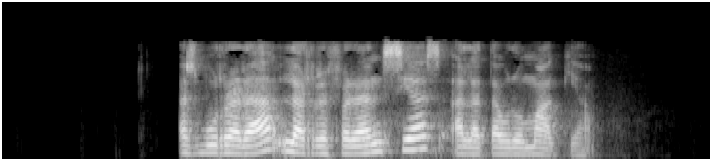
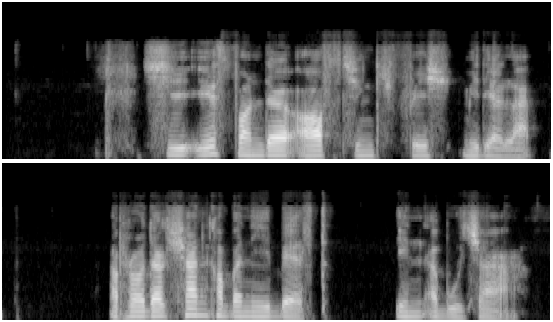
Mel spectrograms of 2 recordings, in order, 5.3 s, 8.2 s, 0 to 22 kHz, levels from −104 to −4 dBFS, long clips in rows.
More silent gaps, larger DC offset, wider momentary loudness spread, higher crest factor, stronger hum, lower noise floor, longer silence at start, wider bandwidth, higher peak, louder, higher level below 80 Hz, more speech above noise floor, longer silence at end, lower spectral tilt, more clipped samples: neither; neither; second, 12 LU vs 16 LU; second, 16 dB vs 22 dB; neither; about the same, -88 dBFS vs -89 dBFS; first, 1.35 s vs 0.8 s; second, 8.2 kHz vs 9.4 kHz; about the same, -2 dBFS vs -2 dBFS; first, -16 LUFS vs -24 LUFS; about the same, -62 dBFS vs -64 dBFS; first, 72 dB vs 65 dB; first, 0.9 s vs 0.25 s; second, -3 dB/octave vs -4.5 dB/octave; neither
